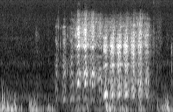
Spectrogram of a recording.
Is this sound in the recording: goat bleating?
yes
